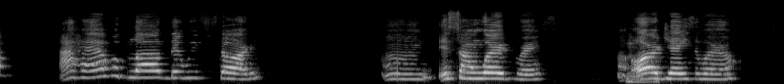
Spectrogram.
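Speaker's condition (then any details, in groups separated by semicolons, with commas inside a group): Cerebral palsy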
